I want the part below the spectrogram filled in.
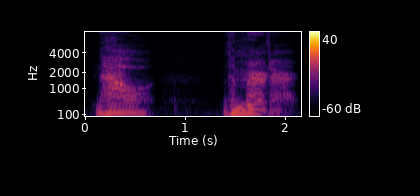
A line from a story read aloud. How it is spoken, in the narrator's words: came from Thorpe in a whisper that sounded as if it was outside the building and far away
